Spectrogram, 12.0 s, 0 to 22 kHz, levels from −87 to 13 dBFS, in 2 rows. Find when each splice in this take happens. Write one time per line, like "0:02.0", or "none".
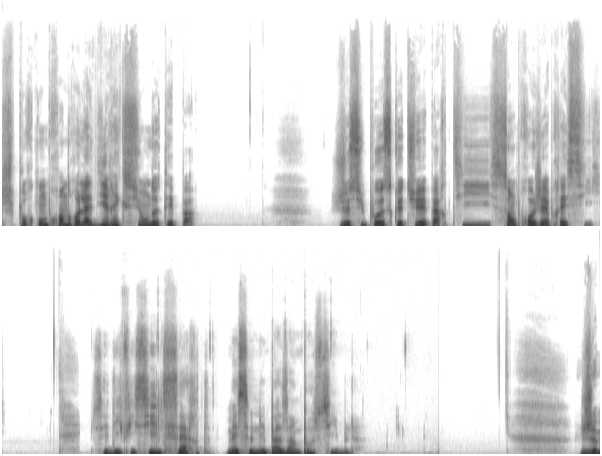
0:06.7
0:08.1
